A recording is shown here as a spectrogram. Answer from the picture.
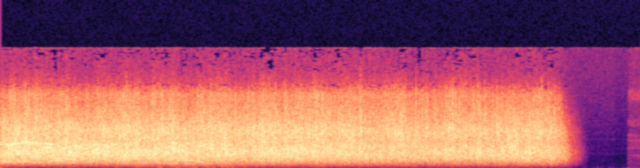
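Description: Large audience applauding and cheering after a song, with a few voices shouting over it in the first couple of seconds; the applause fades out quickly near the end.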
